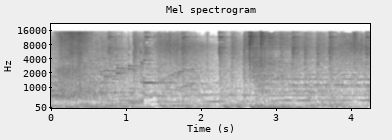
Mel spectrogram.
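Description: Video slot game soundtrack: steady background music with short effect sounds as a free spin runs and new symbols drop onto the grid.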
